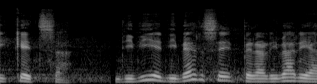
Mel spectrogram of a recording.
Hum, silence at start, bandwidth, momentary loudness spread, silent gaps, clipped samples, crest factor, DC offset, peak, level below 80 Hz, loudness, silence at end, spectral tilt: none; 0 s; 14 kHz; 11 LU; none; under 0.1%; 18 dB; under 0.1%; -12 dBFS; -76 dBFS; -29 LUFS; 0 s; -4.5 dB/octave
